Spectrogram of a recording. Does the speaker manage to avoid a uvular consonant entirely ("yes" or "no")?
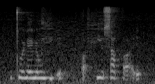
no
